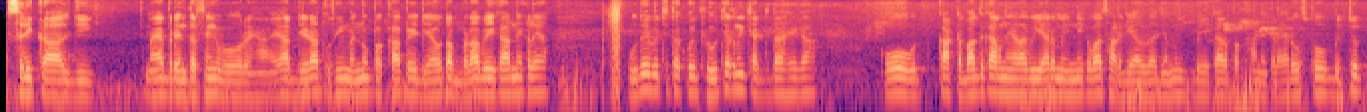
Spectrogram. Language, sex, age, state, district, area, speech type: Punjabi, male, 30-45, Punjab, Mohali, rural, spontaneous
